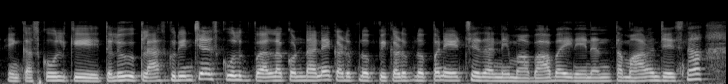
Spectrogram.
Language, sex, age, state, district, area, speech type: Telugu, female, 60+, Andhra Pradesh, Chittoor, rural, spontaneous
